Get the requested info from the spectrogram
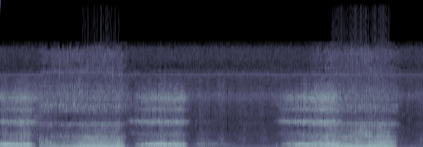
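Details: Two girls snoring: loud, buzzing, rattling snores in long repeated breaths over a steady low hum; heavy snoring.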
